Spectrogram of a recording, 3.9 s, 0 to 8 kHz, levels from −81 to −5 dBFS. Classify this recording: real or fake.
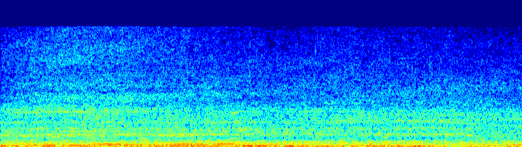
fake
